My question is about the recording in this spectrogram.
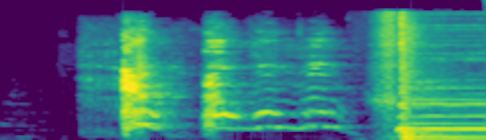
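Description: A short, sharp bark-like call about half a second in, then a held, slightly wavering cry lasting most of a second.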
